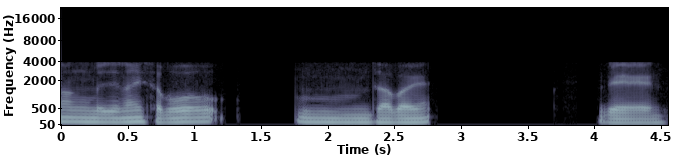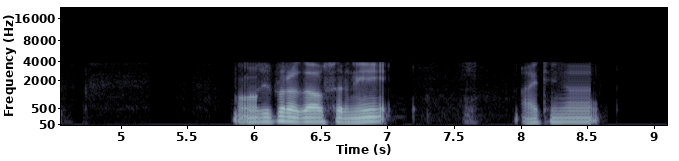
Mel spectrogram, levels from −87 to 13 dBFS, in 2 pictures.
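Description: At 5.98 s a 40 ms stretch is replaced by packet loss with the last packet repeated, and at 8.38 s the same happens for 140 ms. The receiver looped the last audio it had, which fits 20 ms packets. The longer run buzzes at about 50 Hz. Unlike a silent dropout, sound never stops, and unlike a smooth concealment fade, it stutters robotically over the telephone-band G.711 audio.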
